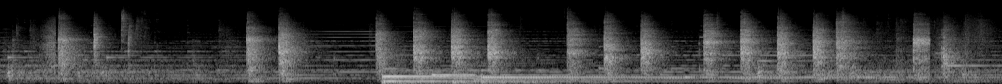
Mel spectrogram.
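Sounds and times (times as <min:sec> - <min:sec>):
background music: 0:00.0 - 0:10.0
mallet striking chisel into log: 0:03.8 - 0:09.4.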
